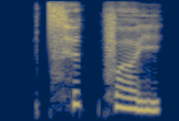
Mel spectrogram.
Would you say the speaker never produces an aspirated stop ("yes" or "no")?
no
